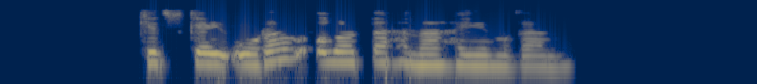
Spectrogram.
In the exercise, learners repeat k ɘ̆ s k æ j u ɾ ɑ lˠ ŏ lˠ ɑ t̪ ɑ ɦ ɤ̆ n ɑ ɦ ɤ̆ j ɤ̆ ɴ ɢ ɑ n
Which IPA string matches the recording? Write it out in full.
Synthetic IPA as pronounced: k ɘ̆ s k æ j u ɾ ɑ lˠ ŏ lˠ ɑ t̪ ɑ ɦ ɤ̆ n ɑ ɦ ɤ̆ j ɤ̆ ɴ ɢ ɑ n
